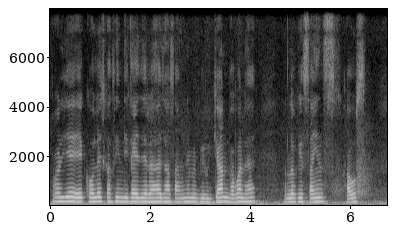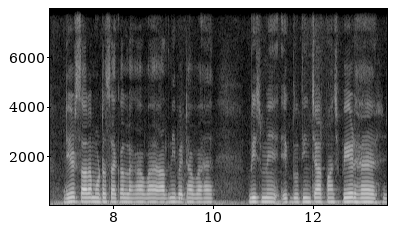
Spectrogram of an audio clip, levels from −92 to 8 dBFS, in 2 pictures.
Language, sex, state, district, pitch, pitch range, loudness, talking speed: Hindi, male, Bihar, Supaul, 165 Hz, 160-170 Hz, -19 LUFS, 185 wpm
